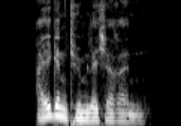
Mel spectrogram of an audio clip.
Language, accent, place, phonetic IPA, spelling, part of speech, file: German, Germany, Berlin, [ˈaɪ̯ɡənˌtyːmlɪçəʁən], eigentümlicheren, adjective, De-eigentümlicheren.ogg
- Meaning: inflection of eigentümlich: 1. strong genitive masculine/neuter singular comparative degree 2. weak/mixed genitive/dative all-gender singular comparative degree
